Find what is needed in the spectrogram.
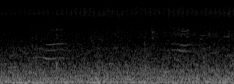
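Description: Open-air crowd ambience: a steady low rumble with faint distant voices and a few short, faint high-pitched calls.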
